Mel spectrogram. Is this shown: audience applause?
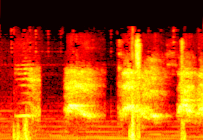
no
